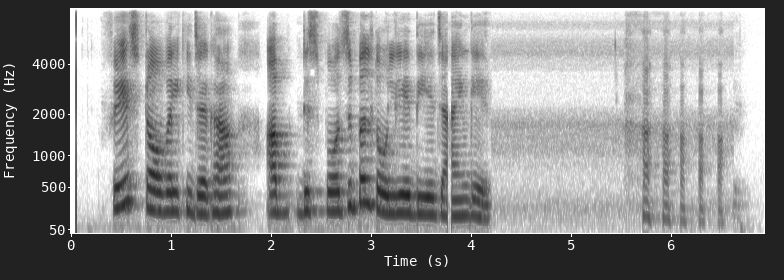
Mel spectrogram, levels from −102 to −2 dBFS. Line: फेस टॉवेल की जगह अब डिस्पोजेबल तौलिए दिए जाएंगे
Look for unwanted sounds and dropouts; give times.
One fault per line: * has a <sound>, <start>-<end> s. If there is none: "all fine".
* has a dropout, 3.8-3.8 s
* has a laugh, 5.4-6.6 s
